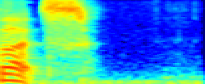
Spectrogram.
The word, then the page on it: buts: British English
